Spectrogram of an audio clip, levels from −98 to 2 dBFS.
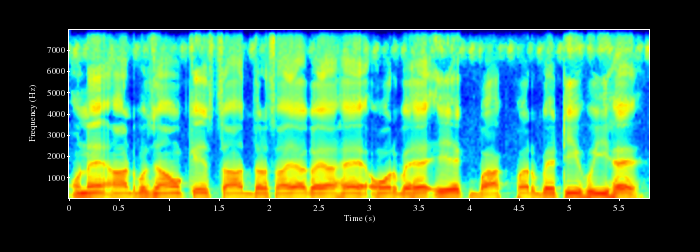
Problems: none marked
